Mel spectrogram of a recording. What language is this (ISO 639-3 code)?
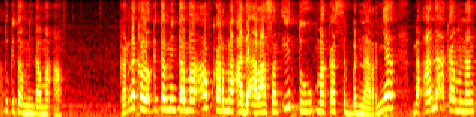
ind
